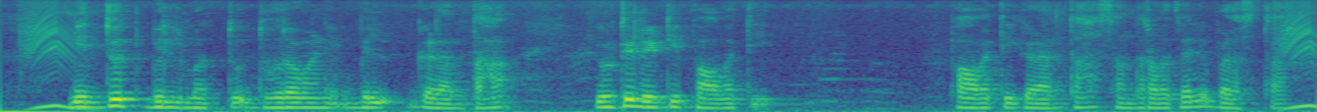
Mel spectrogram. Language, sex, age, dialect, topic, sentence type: Kannada, male, 31-35, Central, banking, statement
